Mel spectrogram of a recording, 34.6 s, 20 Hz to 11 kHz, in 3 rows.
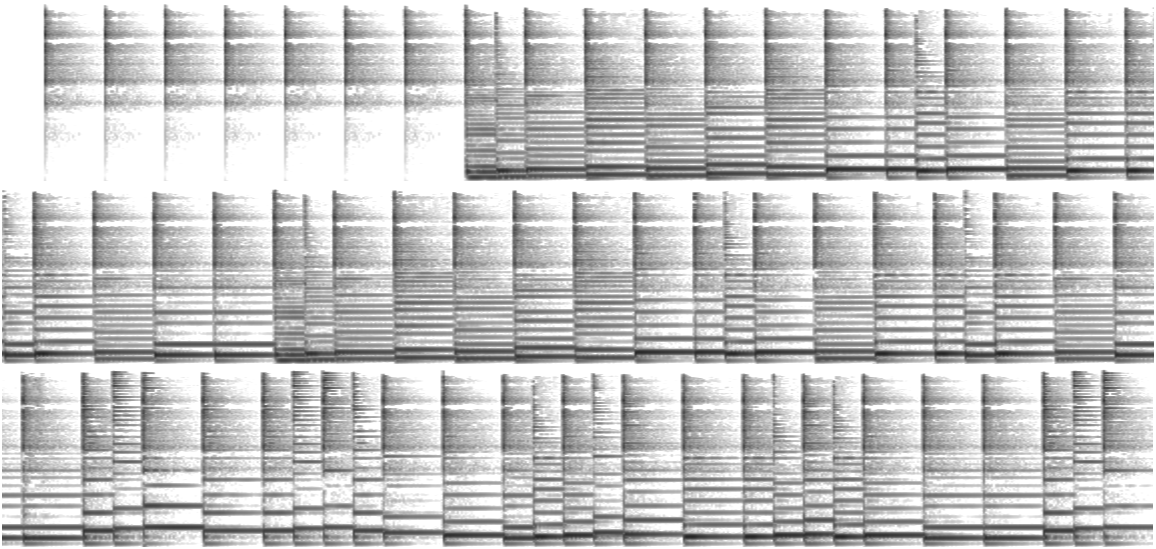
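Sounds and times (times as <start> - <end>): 
polka guitar: 4.6 - 34.5.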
